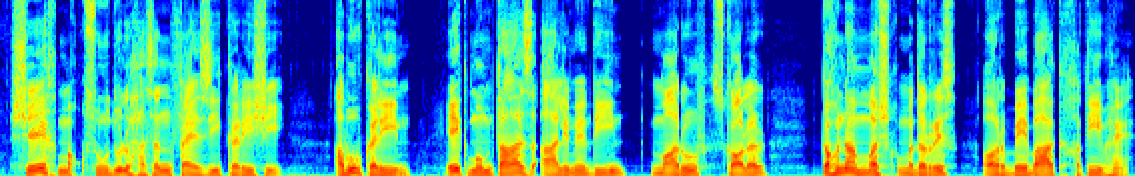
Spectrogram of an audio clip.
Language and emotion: Urdu, neutral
